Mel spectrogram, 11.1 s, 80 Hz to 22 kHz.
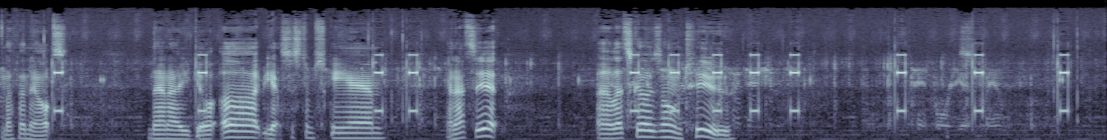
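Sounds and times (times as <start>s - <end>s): radio keypad beeps: 6.3s - 8.1s, 9.0s - 10.0s.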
